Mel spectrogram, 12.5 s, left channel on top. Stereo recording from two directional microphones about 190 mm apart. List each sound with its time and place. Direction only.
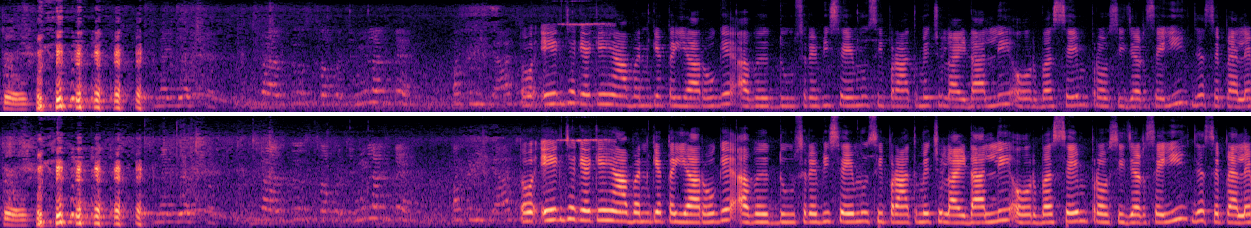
0.0 s speech: 15° left (ahead or behind)
5.2 s a woman's voice: 30° right (ahead or behind)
